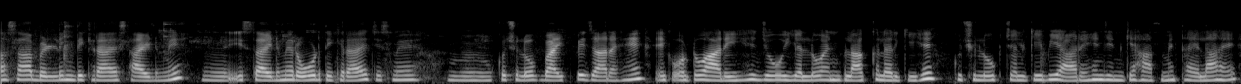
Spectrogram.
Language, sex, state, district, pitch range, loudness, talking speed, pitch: Hindi, female, Bihar, Gaya, 190-210 Hz, -22 LUFS, 225 wpm, 200 Hz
